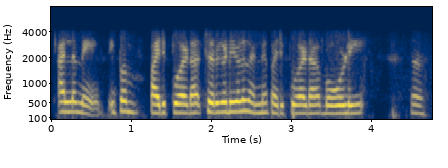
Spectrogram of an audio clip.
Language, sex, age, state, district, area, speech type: Malayalam, female, 18-30, Kerala, Idukki, rural, conversation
